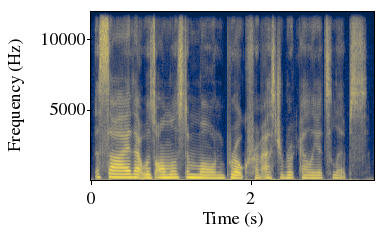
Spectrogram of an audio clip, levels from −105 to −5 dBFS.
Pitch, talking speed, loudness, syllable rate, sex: 205 Hz, 205 wpm, -16 LUFS, 5.0 syllables/s, female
